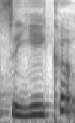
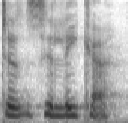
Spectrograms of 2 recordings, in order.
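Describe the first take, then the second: First: The double L is said like a Y. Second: The double L is said as an L. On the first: "like you do in Espanol" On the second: "or is it Zilika?"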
